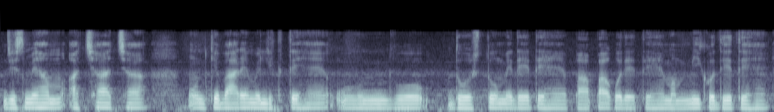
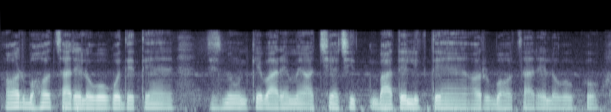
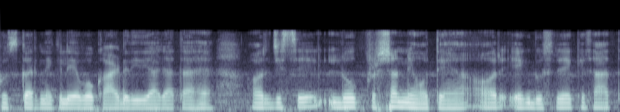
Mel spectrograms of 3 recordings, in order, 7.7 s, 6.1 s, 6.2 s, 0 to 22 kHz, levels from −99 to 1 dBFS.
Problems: constant background noise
